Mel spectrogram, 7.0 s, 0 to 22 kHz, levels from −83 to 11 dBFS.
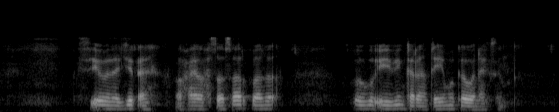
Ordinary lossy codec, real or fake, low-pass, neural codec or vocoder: AAC, 48 kbps; fake; 5.4 kHz; codec, 24 kHz, 6 kbps, HILCodec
